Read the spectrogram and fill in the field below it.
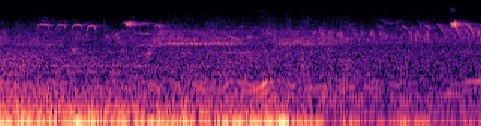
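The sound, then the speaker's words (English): Red-winged blackbird calls at a birding site in Northwest Ohio, where these blackbirds are abundant: several short, high chirps and trills, fairly faint, scattered over a steady low rumble of background noise. “And then the red-winged blackbirds. Those are in abundance here. They're really loud.”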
